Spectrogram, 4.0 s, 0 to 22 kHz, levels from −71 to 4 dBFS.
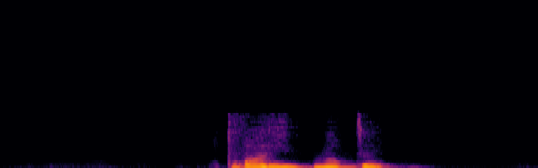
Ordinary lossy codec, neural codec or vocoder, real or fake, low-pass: AAC, 32 kbps; codec, 44.1 kHz, 0.9 kbps, DAC; fake; 7.2 kHz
